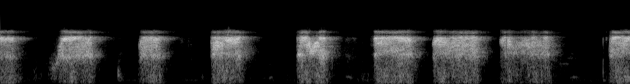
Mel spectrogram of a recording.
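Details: Mongoose lure call meant to draw the animal in: a rapid series of rough, raspy hissing bursts, each about half a second long, repeated roughly every three-quarters of a second with brief silent gaps.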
